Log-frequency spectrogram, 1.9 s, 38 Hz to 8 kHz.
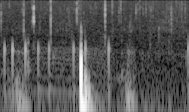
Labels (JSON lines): {"label": "biophony, double pulse", "recorder": "SoundTrap 300"}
